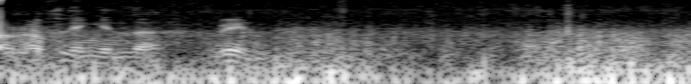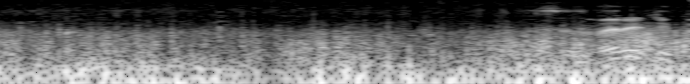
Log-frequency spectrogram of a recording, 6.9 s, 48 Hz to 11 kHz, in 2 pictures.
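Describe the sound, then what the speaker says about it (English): Wind blows steadily across a hillside in Bhutan, ruffling a cluster of about 108 prayer flags, producing a constant, close buffeting rush with low gusty rumble for the whole stretch. "you can see there are actually about 108 flags here, all ruffling in the wind"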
